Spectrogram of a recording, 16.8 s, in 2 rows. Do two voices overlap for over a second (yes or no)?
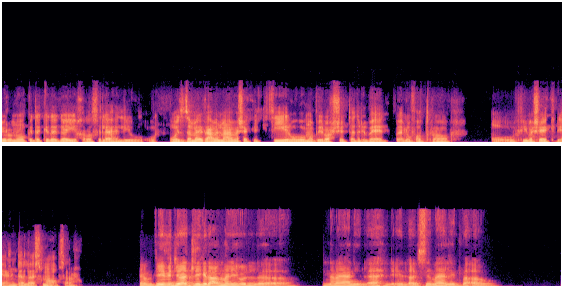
no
